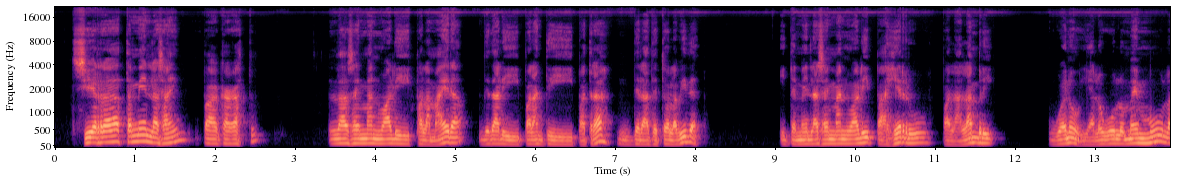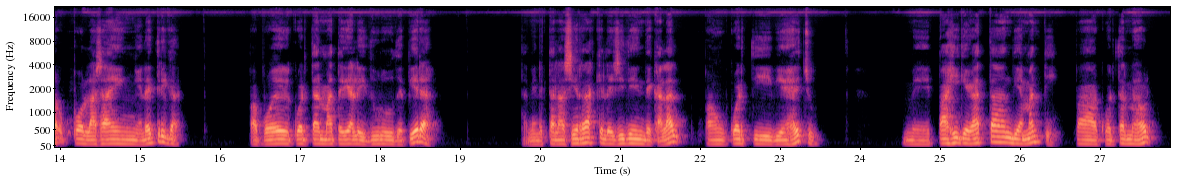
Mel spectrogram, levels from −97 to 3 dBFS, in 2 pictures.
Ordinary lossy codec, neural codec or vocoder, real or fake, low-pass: none; none; real; none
